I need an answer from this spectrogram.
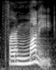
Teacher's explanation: money 길지 않고요 뾰족하게 빠르고 단모음으로 소리내서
